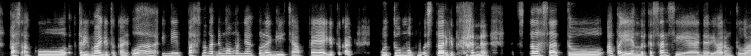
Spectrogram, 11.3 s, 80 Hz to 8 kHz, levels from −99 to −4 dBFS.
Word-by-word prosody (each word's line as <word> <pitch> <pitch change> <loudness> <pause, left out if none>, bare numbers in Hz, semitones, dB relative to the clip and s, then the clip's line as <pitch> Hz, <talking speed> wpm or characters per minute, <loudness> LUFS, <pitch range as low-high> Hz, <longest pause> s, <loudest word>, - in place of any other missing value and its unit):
pas 210 +1 +3
aku 200 0 -5 0.6
terima 205 +2 +2
gitu 195 -1 -3
kan, 95 - 0
"Wah, 280 -2 +2 0.2
ini 245 +3 -5 0.2
pas 225 -1 +1
banget 240 +3 -1
nih 275 - -4
momennya 240 +1 -3
aku 245 - -5
lagi 195 -3 +1
capek," 210 +1 +2
gitu 190 - -3
kan, 180 0 +4 0.4
"butuh 215 +2 0
mood 215 0 -2
booster," 230 +2 +5
gitu, 195 - -5
kan. 225 - +4
Nah, 175 - +1 0.5
setelah 245 +1 +1
satu, 210 -1 +2 0.6
apa 250 - -2
ya, 185 - +3
yang 185 - -4
berkesan 200 +3 0
sih 180 - -5
ya, 165 - -1 0.2
dari 170 0 -2
orang 180 +2 -1
tua. 175 0 0
210 Hz, 175 wpm, -22 LUFS, 190-235 Hz, 0.6 s, booster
